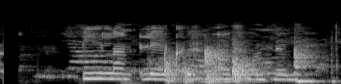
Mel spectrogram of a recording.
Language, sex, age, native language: Icelandic, male, 10, Icelandic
